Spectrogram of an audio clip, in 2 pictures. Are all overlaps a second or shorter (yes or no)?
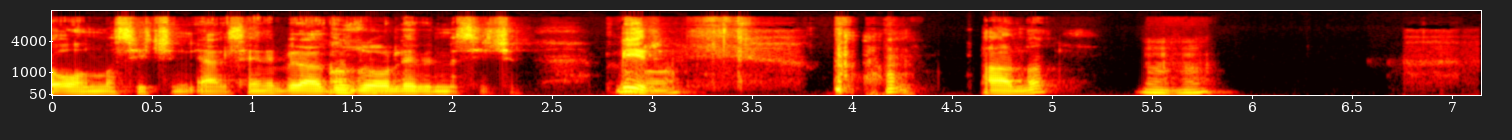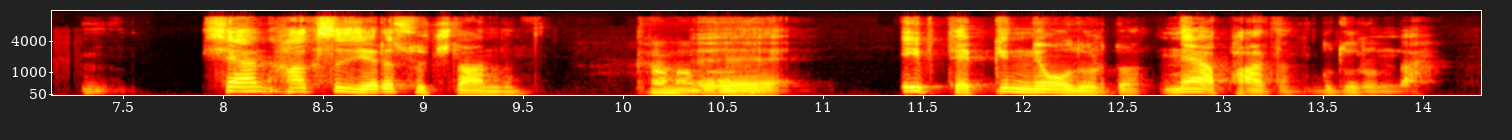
yes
